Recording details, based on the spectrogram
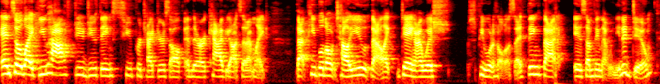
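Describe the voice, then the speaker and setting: A woman's voice: medium pitch, brisk, sharp tone. A young woman hosting a casual, chatty online show in a playful, teasing, informal way. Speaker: talk show host. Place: remote livestream.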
